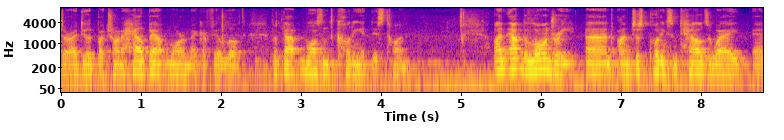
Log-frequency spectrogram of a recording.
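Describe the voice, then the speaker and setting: An Australian man speaking as a motivational speaker, telling a personal story in an earnest, emphatic way that often trails off softer. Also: mid-range voice, slight background noise.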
